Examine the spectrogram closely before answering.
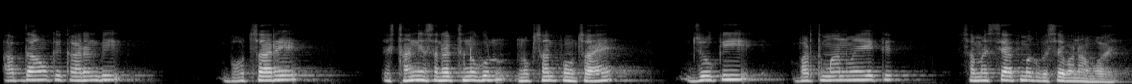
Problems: none marked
